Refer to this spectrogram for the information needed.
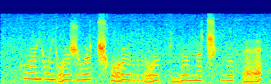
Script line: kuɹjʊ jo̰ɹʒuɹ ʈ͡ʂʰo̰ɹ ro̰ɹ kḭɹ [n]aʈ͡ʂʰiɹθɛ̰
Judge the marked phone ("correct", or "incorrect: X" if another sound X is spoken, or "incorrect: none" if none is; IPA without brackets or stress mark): correct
